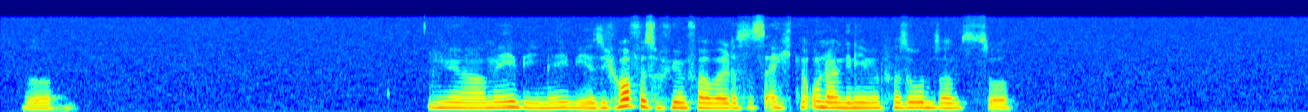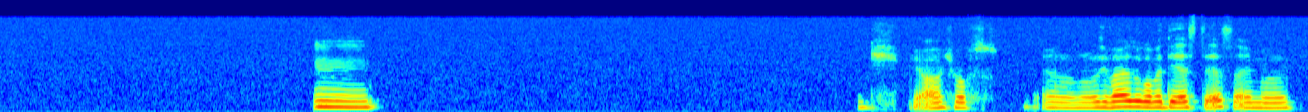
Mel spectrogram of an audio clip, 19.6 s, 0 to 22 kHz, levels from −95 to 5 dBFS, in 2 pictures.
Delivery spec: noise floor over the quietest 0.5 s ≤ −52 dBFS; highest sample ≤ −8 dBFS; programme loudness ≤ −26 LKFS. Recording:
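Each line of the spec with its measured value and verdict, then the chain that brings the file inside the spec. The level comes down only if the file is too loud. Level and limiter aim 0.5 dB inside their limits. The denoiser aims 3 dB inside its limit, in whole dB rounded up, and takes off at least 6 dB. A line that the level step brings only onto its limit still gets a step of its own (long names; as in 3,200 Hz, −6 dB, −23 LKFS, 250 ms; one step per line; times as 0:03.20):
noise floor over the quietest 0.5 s −56 dBFS: in spec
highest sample −2.5 dBFS: out of spec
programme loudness −21.5 LKFS: out of spec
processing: level −5 dB
brickwall limiter −8.5 dBFS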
